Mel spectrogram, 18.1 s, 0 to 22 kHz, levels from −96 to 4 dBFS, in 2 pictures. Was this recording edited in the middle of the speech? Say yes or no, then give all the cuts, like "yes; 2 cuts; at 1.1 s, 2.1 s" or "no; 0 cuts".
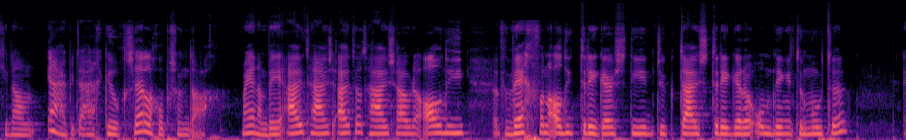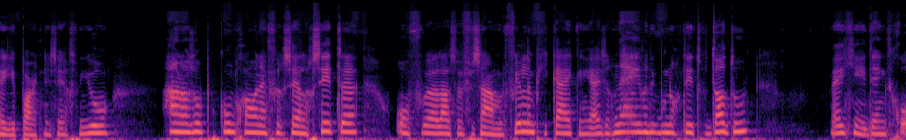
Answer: yes; 2 cuts; at 4.9 s, 9.0 s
